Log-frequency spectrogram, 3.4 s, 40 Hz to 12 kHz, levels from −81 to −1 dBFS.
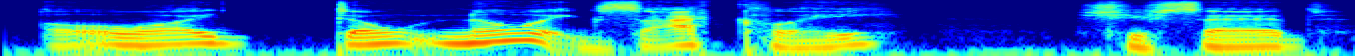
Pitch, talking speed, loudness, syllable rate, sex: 125 Hz, 125 wpm, -23 LUFS, 3.6 syllables/s, male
